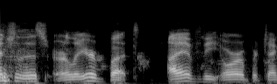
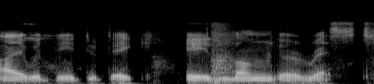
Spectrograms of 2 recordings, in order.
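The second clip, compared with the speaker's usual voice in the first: voice dropped way down low; 7 semitones lower than usual. Voicing Nira speaking a full sentence for the first time, in a deep tone. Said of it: "in a deep tone, Nira says".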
